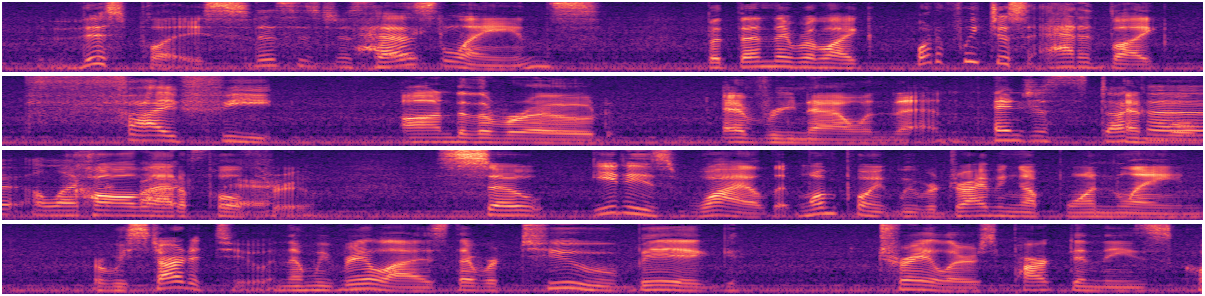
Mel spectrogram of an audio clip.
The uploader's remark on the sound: It's just too hot to turn off the air so enjoy the sound of what it really sounds like in Evangeline. Every episode we try and turn off the fans and AC so you hear us clearly. Today, in Kearney Nebraska, it's just too hot to turn off the air so enjoy the sound of what it really sounds like in Evangeline.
